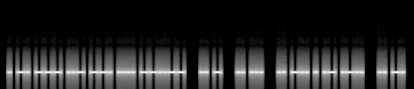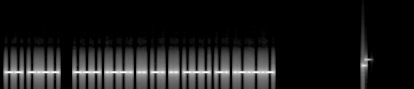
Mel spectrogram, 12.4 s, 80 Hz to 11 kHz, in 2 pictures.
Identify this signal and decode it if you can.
Morse code, heard as a keyed tone, about 34 wpm, 700 Hz. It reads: ENOUGH, IT IS IDEAL IN MY OPINION.
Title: Sentences from Top 1400 Words 35wpm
